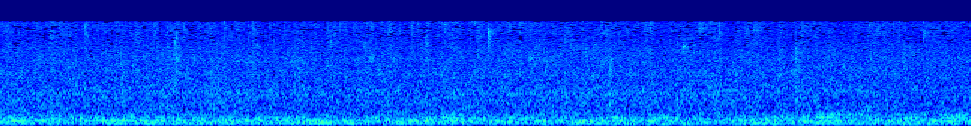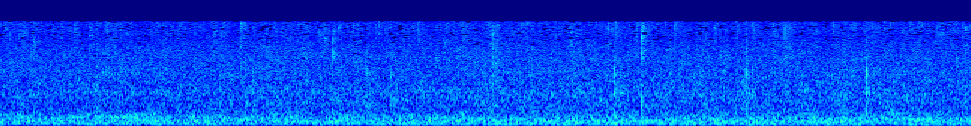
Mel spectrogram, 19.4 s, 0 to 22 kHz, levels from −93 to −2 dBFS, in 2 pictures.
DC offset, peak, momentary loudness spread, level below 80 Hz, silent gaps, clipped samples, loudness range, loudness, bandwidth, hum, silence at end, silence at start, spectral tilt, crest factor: under 0.1%; -28 dBFS; 1 LU; -72 dBFS; none; under 0.1%; 1 LU; -52 LUFS; 11.5 kHz; none; 0 s; 0 s; -2.5 dB/octave; 24 dB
